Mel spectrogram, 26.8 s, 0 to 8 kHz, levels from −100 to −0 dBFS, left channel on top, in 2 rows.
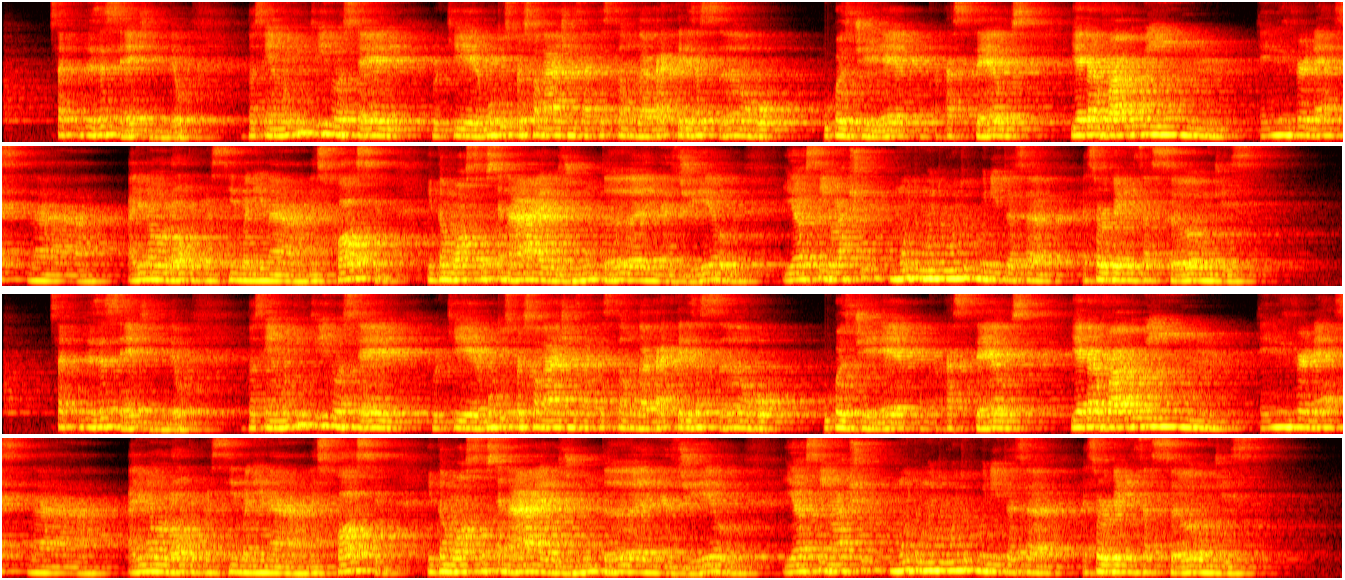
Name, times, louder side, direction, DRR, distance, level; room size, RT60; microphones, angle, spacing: voice 1, 0.5-7.7 8.2-12.3 12.6-14.4 14.7-25.9, equal, 5° left, -5 dB, 0.5 m, -26 dB
6.2 x 2.7 x 2.5 m, 2.1 s
head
